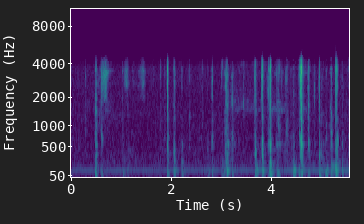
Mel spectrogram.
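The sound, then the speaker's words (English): Typing on a computer keyboard: bursts of sharp, irregular key clicks that start sparse and grow quicker and louder toward the end, over a steady low electrical hum. “y'all forgive me, I'm typing this up right now as I speak.”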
